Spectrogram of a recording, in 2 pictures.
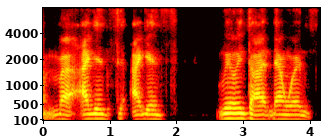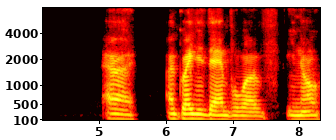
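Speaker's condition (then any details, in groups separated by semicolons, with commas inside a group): Cerebral palsy, spastic quadriplegia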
